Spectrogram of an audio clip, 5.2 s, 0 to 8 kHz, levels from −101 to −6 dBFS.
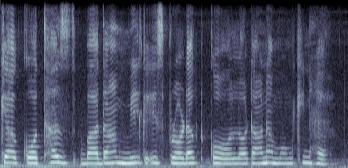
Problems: constant background noise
